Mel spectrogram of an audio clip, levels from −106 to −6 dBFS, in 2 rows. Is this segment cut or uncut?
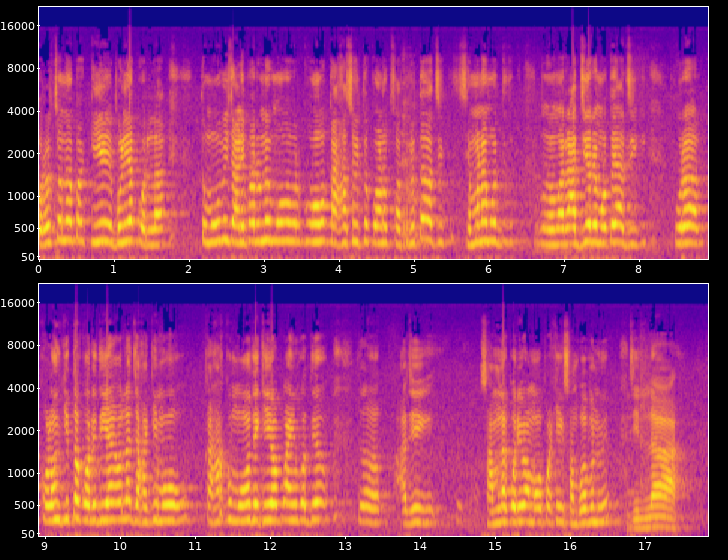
cut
